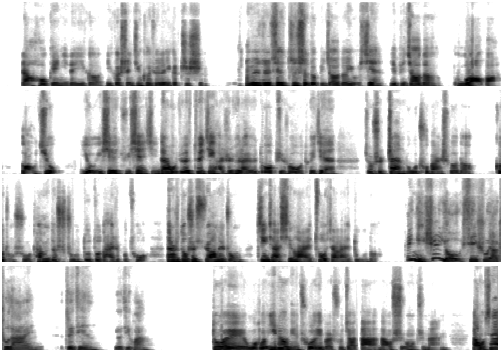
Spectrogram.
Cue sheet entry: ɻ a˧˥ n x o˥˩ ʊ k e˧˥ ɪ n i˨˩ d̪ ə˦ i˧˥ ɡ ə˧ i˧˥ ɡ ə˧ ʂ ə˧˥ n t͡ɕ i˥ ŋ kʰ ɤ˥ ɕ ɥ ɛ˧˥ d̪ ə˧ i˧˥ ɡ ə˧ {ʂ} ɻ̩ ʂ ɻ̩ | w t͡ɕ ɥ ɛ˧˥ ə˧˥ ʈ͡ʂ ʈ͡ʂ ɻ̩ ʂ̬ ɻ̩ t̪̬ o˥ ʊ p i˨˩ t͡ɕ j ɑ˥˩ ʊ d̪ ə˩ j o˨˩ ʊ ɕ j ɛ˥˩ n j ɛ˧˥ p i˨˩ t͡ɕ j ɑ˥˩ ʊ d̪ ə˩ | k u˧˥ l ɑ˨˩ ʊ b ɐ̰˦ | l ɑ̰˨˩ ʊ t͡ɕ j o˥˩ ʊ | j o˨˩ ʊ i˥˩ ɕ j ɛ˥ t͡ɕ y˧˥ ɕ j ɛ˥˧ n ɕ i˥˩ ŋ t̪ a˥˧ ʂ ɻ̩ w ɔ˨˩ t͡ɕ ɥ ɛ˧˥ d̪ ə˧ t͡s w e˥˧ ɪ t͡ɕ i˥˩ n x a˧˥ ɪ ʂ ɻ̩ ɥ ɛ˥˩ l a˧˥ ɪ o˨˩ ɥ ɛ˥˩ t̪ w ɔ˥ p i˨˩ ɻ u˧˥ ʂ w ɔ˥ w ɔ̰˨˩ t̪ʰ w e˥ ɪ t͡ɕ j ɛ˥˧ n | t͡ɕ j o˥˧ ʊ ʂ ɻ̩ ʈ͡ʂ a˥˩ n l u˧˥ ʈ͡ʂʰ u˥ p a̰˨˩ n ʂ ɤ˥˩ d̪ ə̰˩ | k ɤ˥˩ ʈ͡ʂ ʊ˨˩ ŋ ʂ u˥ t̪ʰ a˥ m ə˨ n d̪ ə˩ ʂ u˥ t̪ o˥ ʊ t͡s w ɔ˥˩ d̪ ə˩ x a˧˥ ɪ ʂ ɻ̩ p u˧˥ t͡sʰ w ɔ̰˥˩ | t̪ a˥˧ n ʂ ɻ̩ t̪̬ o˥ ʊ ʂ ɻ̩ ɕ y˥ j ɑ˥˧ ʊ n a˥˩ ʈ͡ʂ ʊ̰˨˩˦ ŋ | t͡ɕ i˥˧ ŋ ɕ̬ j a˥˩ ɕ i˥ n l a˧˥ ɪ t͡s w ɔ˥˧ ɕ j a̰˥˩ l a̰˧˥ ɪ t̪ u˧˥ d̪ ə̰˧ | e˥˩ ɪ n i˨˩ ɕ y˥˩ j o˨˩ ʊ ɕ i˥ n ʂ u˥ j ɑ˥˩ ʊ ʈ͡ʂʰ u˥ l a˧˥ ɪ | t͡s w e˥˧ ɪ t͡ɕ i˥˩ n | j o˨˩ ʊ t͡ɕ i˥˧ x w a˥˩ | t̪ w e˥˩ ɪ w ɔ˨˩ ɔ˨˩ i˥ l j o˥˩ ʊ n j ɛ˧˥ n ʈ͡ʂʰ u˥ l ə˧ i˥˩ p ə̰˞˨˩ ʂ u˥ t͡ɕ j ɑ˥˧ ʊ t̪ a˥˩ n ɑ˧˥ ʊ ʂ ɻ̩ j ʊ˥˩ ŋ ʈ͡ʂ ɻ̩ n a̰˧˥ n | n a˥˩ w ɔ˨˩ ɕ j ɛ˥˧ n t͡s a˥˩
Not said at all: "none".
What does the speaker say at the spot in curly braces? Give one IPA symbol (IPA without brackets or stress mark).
ʈ͡ʂ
